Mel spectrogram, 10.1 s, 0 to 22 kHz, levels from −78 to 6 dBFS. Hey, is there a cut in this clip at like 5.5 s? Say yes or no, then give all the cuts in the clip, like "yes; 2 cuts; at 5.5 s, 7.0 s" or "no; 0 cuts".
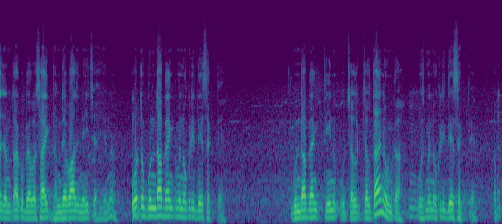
no; 1 cut; at 2.6 s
